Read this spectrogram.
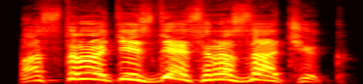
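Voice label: Soldier need dispenser, Russian; «Постройте здесь раздатчик.»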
